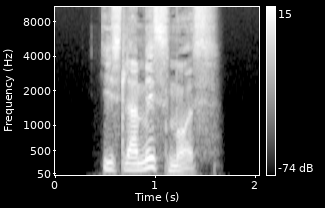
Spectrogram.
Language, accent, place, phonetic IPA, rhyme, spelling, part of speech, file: German, Germany, Berlin, [ɪslaˈmɪsmʊs], -ɪsmʊs, Islamismus, noun, De-Islamismus.ogg
- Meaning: Islamism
